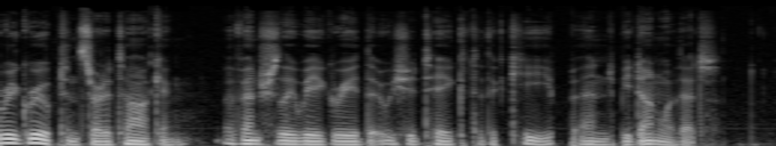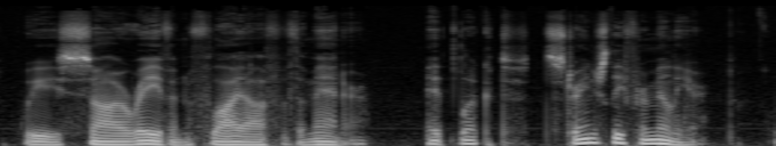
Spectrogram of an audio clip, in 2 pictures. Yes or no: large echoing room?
no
